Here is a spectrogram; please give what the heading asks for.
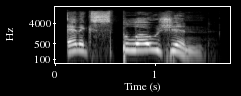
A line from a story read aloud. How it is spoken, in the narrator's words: Joe cried out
